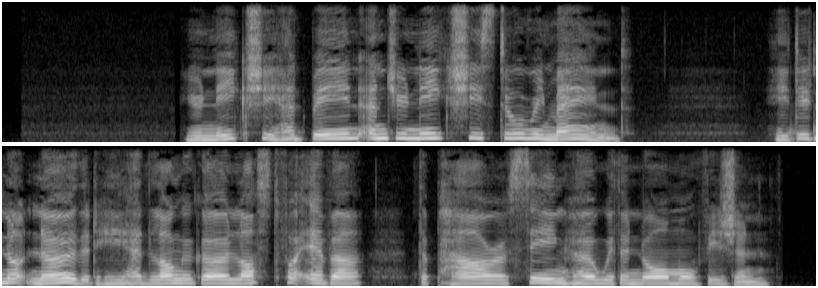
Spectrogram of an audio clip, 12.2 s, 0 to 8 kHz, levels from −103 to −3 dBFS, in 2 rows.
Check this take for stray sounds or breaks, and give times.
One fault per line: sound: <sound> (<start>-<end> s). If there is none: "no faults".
no faults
